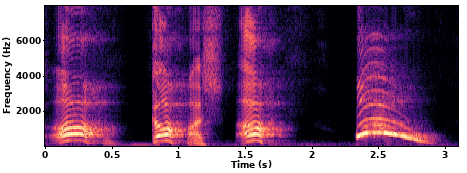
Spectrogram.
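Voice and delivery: high, loud whooping disbelief; stunned exclamation. Real, not acted. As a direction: yelp at a blowout score. Reacting to Lions' blowout loss.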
